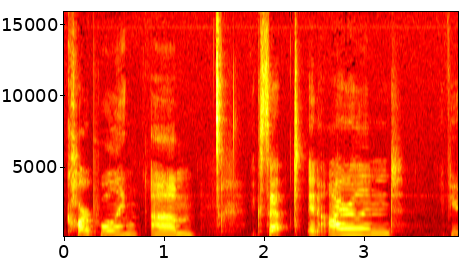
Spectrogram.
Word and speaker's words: Ireland: Most Americans pronounce it Ireland. Ireland. 3 syllables. That's wrong. I can't really do a good demonstration of how you say it, but it's like Ireland.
